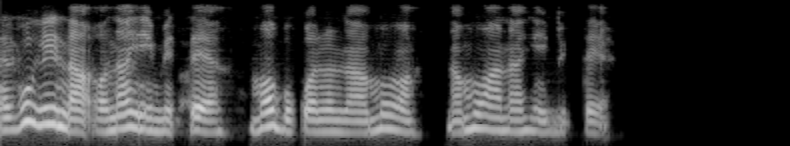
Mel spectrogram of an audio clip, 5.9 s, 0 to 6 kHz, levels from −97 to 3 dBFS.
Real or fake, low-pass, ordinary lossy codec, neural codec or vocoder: fake; 5.4 kHz; none; codec, 16 kHz, 4 kbps, FunCodec, trained on LibriTTS, 50 frames a second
